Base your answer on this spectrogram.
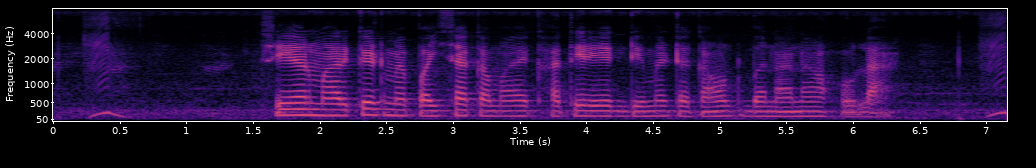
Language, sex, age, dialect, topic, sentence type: Bhojpuri, male, 18-24, Western, banking, statement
